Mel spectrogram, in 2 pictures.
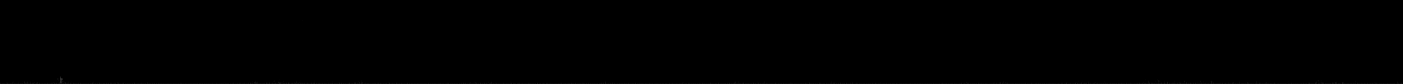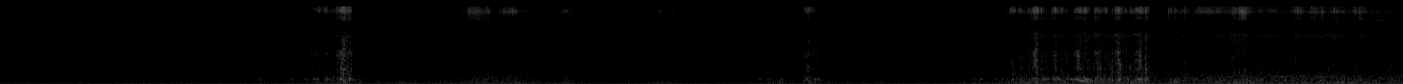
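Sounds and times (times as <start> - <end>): knife shaving wood: 23.8 - 28.0.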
